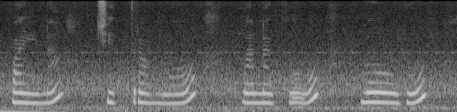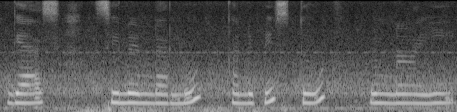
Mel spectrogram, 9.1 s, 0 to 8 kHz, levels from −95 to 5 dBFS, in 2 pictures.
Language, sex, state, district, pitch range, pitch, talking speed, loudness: Telugu, female, Andhra Pradesh, Visakhapatnam, 240-265 Hz, 250 Hz, 50 wpm, -23 LUFS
